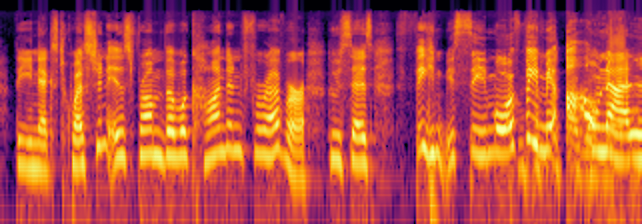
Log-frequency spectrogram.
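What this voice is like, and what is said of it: Usual voice. Nothing is said of it.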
